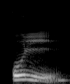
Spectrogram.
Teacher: क़ाफ को मोटा पढ़ेंगे, मेक श्योर कीजिएगा कि आपने डंडे वाला काफ नहीं पढ़ना। कुल, ठीक है, इसको मोटा पढ़ना है।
